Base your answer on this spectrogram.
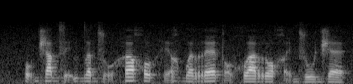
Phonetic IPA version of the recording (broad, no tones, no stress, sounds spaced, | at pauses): o̰ d͡ʒ a d͡z ḛ ʎ d ɐ d͡z o̰ h ɐ χ u h ḛ ʁ b ɐ r ɛ t ɔ̰ χʷ a r o χ ḛ d͡z u d͡ʒ ɛ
